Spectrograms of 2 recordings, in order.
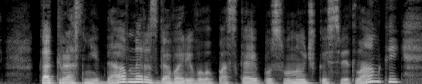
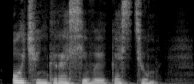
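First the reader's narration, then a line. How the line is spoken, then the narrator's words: Soft. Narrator (Russian): мягко сказала Надежда Николаевна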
